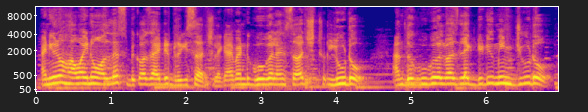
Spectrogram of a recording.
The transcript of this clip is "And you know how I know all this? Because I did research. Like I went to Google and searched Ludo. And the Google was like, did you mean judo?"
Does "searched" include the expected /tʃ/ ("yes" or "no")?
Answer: yes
